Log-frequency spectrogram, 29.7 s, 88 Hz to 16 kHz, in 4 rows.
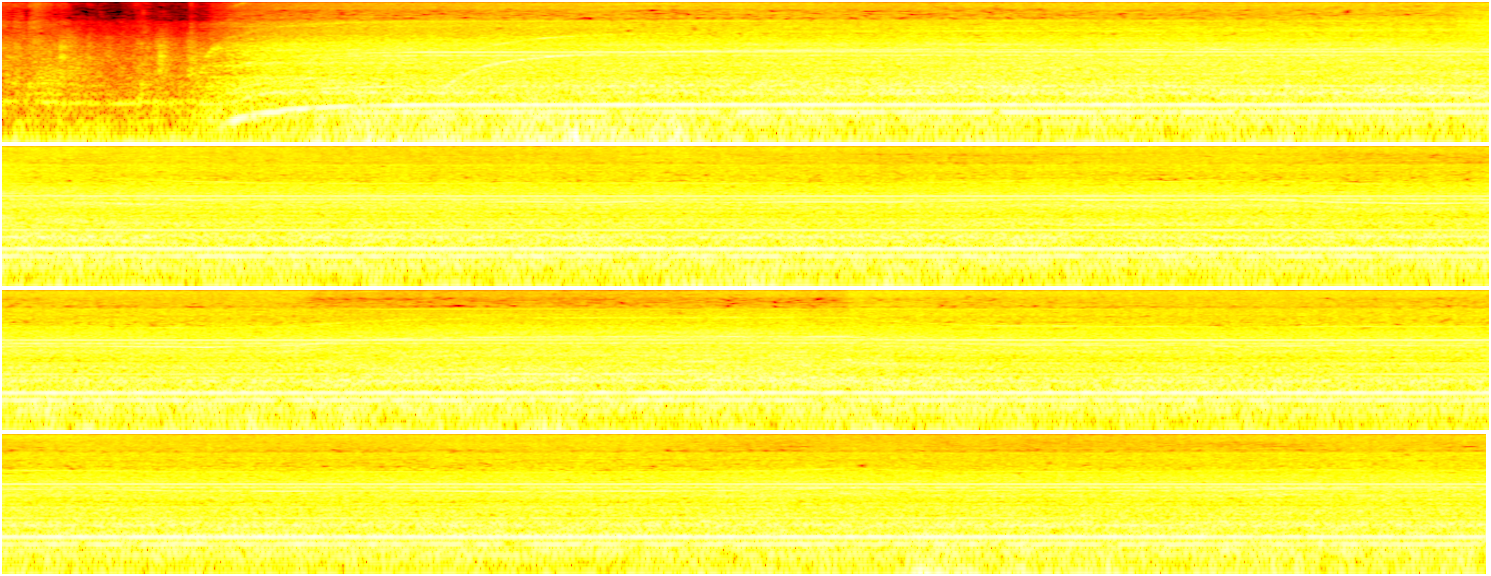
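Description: A 9-inch dustless drywall sander with its built-in blower and the shop vacuum hooked to it starts up about a second in and spins up to a steady run. It sands the boat's painted bottom with 60-grit paper, with a high whine that wavers up and down in pitch.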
